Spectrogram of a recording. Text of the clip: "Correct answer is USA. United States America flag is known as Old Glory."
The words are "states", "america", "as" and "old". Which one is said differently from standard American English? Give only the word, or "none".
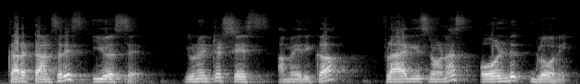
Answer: as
